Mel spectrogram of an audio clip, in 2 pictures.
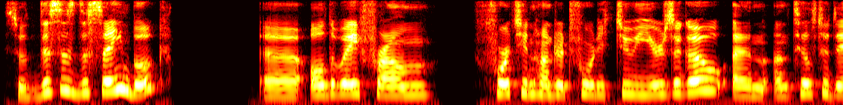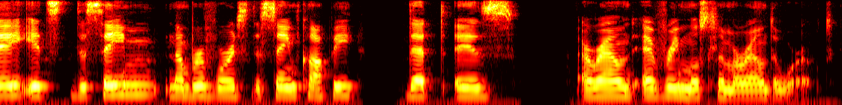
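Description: A woman podcast host giving an explanatory educational talk, pausing and repeating words as she thinks aloud. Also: medium pitch, warm tone.

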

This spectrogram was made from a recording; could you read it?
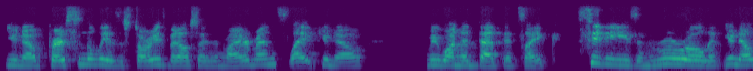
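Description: Latvian-accented woman in her thirties, gravelly, fairly high, loose filler-heavy answers. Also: dull audio. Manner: rambling, many fillers and restarts. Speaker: documentary producer. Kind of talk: casual interview answers.

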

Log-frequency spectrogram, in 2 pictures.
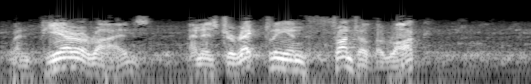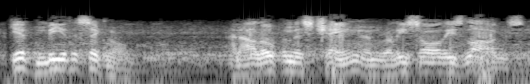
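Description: A man's voice: on the low side, expressive, normal speed, natural voice. A man playing a confident old-radio detective. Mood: calm, assured. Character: confident, clever male detective in charge of a trap. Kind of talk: old-time radio adventure acting. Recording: muffled, hissy old radio recording.

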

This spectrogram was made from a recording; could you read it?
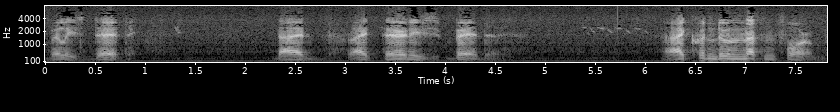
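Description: Slow, halting frontier ranch hand. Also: male voice, low-pitched, sharp tone, slightly rough, exaggerated voice. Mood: shaken, helpless. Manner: halting, folksy, apologetic. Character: simple, dim, anxious frontier ranch hand. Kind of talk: 1950s radio western acting.

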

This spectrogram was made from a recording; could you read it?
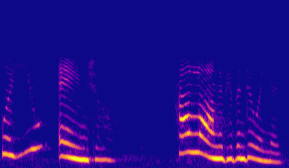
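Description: An actress playing a coy, flirtatious American sweetheart in a 1950s radio situation comedy, with theatrical cooing. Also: female voice, high voice, big pitch swings, slow pace, heavily acted. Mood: tender, cooing. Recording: thin, phone-like 1950 radio broadcast.

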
